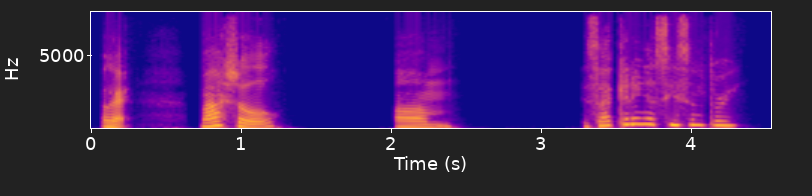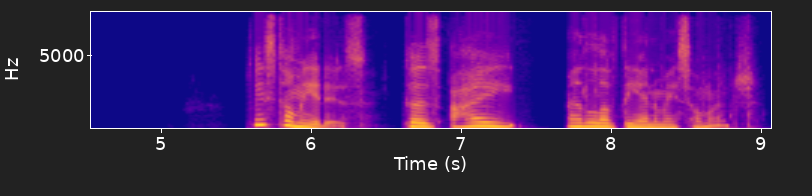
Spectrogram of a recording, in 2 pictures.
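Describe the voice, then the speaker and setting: Young woman, streamer, casual chatter, giggly, rambling, slightly high voice, dry close sound. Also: mellow, no room sound. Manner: chatty, giggly, trails off and restarts. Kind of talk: casual late-night stream chat.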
